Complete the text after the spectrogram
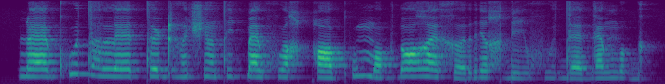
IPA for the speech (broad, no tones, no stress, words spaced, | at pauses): ɳækʷʼɛda̤ lɛ tɘɖʱə̃ ʃə̃tik͡pæxʷaχ qɔkʷʼə mɔɡɗɔʁɛ xəriχ ɗixʷæ̤ dɛɡæŋʷəɡ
